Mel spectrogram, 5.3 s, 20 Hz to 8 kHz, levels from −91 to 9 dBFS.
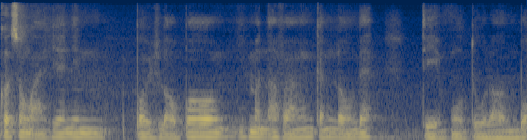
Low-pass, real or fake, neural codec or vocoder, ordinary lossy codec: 7.2 kHz; fake; codec, 16 kHz, 0.9 kbps, LongCat-Audio-Codec; none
